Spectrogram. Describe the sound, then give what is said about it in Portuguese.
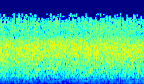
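A church audience breaks into steady, sustained applause for Jesus, a dense wash of many hands clapping at an even loudness throughout with no voices standing out. “Palmas para ele.”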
